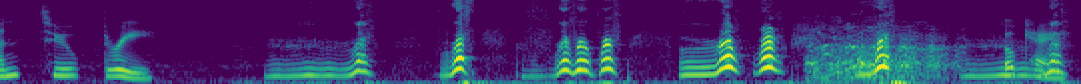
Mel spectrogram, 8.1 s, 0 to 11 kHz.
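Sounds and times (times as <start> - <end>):
speech: 0.0 - 1.2, 2.0 - 8.0
person on all fours barking like a dog: 2.1 - 7.0, 7.6 - 8.0
laughter: 5.7 - 8.0.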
